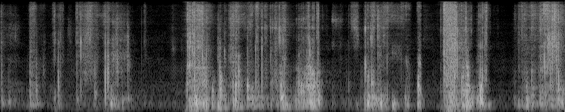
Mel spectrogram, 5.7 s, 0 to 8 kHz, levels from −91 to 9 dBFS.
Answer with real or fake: fake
